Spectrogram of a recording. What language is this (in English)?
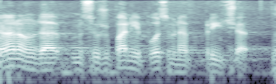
Croatian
